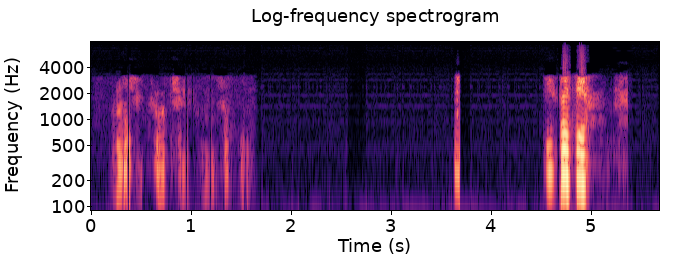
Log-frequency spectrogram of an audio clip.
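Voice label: fire radio dispatch, Phoenix Fire; H-Scottsdale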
